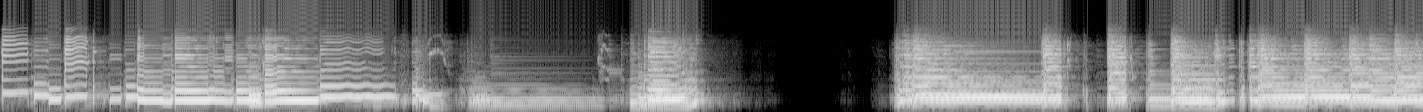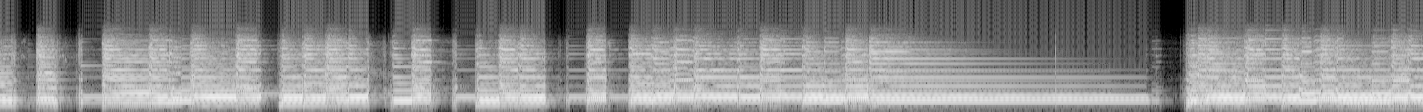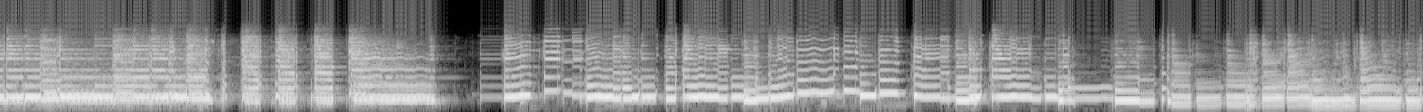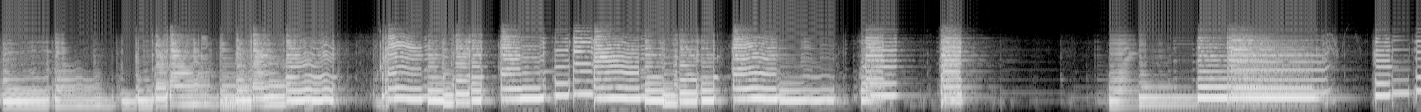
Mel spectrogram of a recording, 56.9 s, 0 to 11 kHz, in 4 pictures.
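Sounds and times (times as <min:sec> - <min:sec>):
electric guitar playing: 0:00.0 - 0:07.3, 0:08.9 - 0:56.9.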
